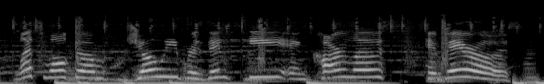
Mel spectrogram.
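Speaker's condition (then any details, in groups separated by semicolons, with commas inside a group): No condition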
